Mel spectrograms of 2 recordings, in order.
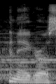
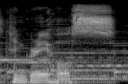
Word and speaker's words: Cangrejos: But whatever, it's not Canegros, it's Cangrejos.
